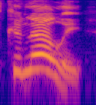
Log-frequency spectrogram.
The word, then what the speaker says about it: Kennelly: I called my sister and asked her. I was like, how do you say that? It's Kennelly. I go up to him. I ask him. Yeah, it's Kennelly.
